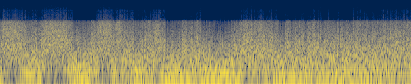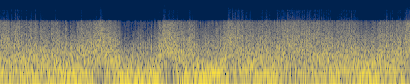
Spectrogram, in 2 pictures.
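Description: Loud, steady rush of airflow buffeting the microphone of a mini camera mounted on a flying-wing glider in flight.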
